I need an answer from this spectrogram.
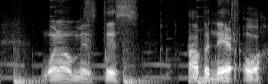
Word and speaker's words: habanero: of them is this habanero, or I guess your H is silent, habanero hot sauce.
